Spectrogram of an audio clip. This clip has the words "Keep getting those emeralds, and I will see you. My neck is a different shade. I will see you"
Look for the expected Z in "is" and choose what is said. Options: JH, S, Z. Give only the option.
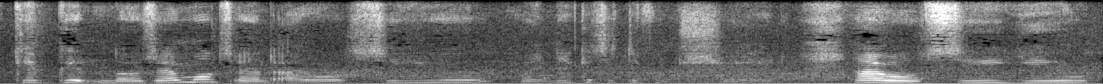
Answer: S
